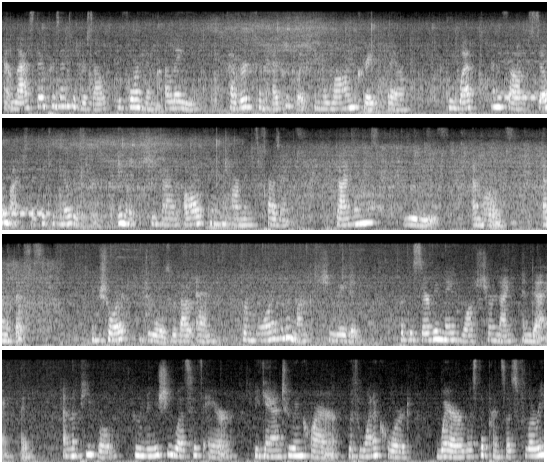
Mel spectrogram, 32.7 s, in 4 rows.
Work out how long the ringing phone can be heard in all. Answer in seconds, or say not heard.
2 s.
